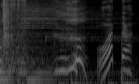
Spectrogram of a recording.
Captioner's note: Mike Inhaling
